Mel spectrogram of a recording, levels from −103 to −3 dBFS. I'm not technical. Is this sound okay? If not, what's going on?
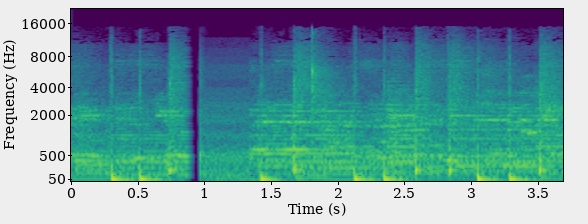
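No. From 0.85 to 1.36 s the sound turns into a fading buzz, goes briefly silent, then resumes with a piece missing, likely a long network dropout.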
